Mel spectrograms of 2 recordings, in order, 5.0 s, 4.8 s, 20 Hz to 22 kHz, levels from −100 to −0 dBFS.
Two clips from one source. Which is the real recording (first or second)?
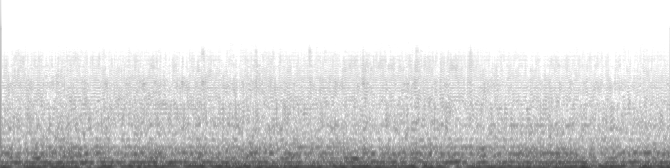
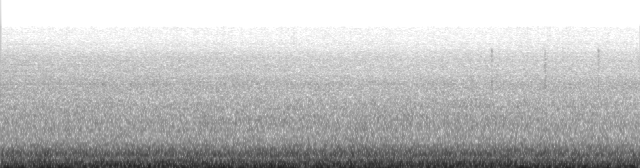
second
